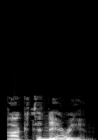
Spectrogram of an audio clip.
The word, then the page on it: octonarian: British English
